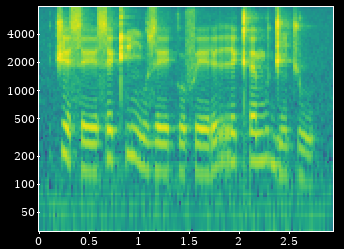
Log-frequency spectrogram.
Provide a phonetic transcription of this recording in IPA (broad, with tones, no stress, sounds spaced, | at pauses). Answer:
t͡ʃ e˦˨ s eː˨ s e˦ kʰ i˦ ŋ u˨ z eː˨ k ʊ˨ f eː˨ ɾ ɪ˦ r e˦ kʰ ɛ˦ m u˦ d͡ʒ ĩ˨ t͡ʃ u˨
